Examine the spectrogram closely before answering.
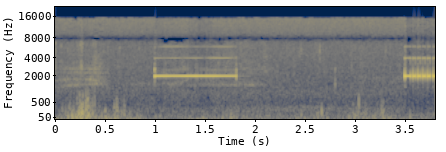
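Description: A handheld probe beeps with a steady high tone.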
